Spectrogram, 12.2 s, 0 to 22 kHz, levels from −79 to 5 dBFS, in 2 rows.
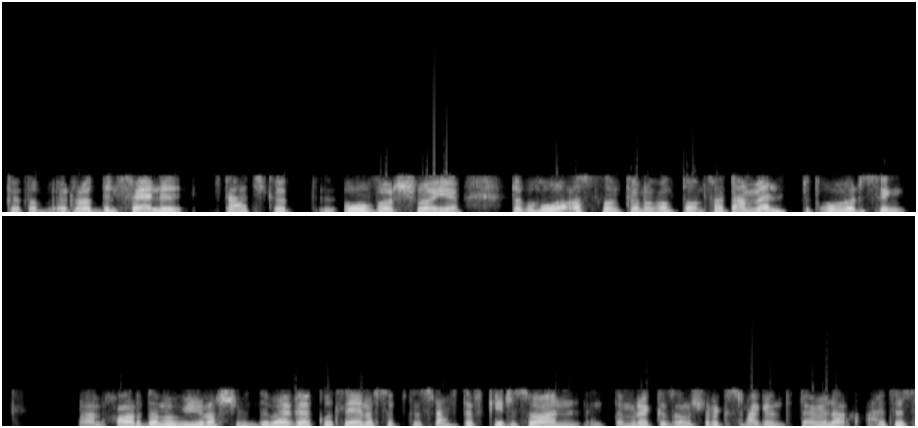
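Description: From the first moment to the end, the speech carries the sound of the G.729 codec, and it's plainly audible. Everything above 4 kHz is simply gone, so it's boxy and telephone-narrow. The voice is being rebuilt from a vocal tract filter and a pitch predictor with a handful of pulses per 10 ms frame, which gives that slightly rough, synthetic edge. It all fits an 8 kbit/s VoIP link.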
